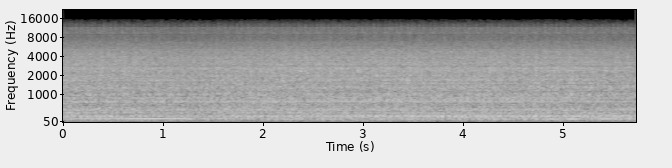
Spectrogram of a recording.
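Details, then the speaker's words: 2010 VW Beetle 2.5 after spark plug and ignition coil replacement, previously misfiring: steady, even running with no stumbles or missed beats; no misfires, shifts well, no codes. "Absolutely no misfires like before. It runs great. It actually shifts really good too."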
